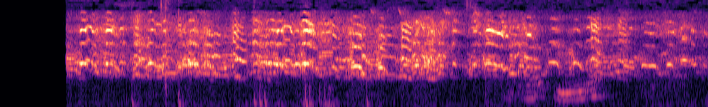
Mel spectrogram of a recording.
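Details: Greater white-fronted geese (specklebellies) on migration: a flock gives a dense chorus of overlapping high, yelping calls, continuous throughout, with a few lower calls near the end and some soft thuds.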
